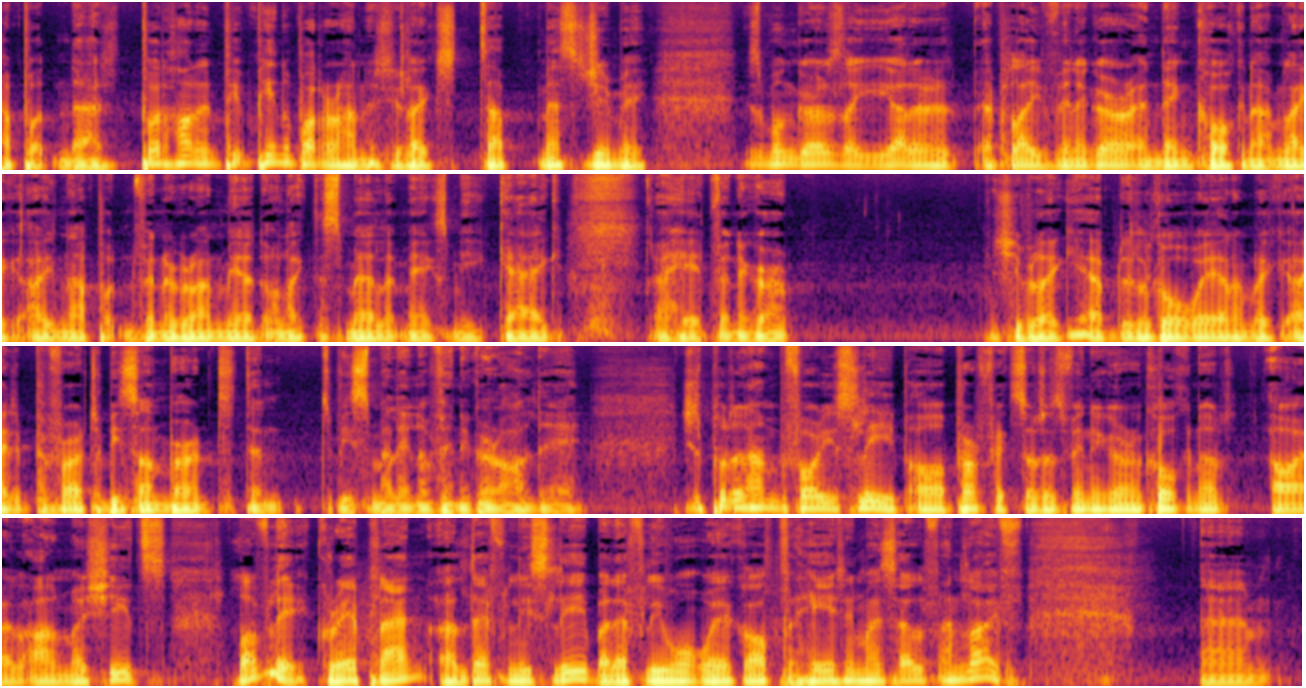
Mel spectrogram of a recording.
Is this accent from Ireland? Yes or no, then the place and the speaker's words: yes; Ireland; moved away; I was growing up in Ireland.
